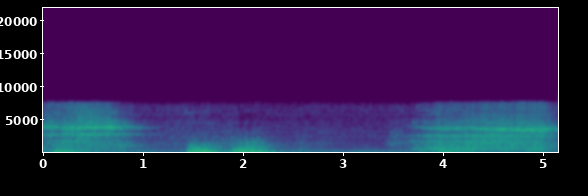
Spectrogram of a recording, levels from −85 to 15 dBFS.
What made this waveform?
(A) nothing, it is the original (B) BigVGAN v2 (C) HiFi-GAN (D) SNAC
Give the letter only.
C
